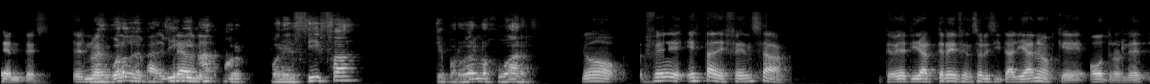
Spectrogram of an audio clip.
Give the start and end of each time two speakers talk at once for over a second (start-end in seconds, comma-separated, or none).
0.8-2.2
